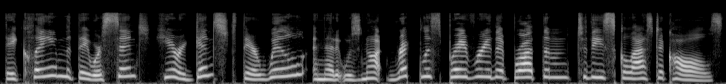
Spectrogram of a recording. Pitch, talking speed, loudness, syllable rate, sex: 295 Hz, 200 wpm, -17 LUFS, 4.9 syllables/s, female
